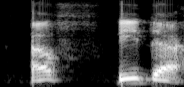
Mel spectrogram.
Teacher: harus ada keluar angin sedikit dari kedua belah bibir kita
